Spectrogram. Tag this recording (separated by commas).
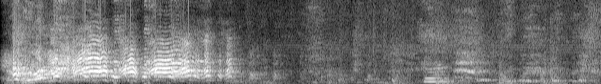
Human voice, Laughter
